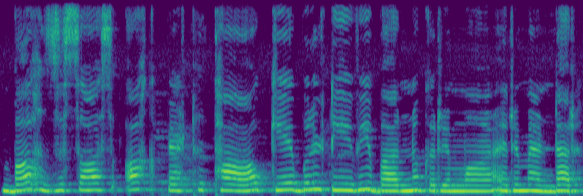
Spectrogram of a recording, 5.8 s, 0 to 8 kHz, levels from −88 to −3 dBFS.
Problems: background sounds at intervals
